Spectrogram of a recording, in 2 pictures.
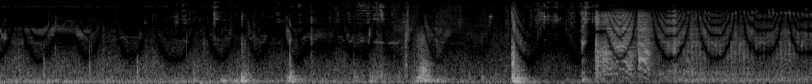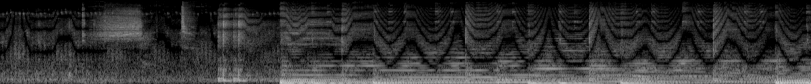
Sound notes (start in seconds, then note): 6.1 car engine revving; 10.9 bright instrumental music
